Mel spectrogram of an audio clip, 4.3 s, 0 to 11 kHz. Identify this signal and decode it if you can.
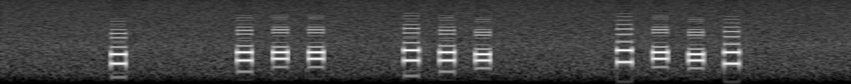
DTMF, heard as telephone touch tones, dialled by machine, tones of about 80 ms. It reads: 1 800 987 6072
